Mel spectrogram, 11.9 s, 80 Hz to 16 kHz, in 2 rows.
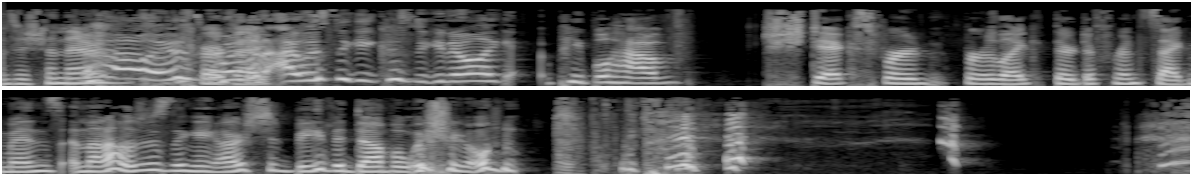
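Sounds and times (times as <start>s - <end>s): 
speech: 0.0s - 9.7s
laughter: 0.4s - 1.6s, 8.9s - 9.8s
mouth imitating a crude bad fart sound: 8.6s - 9.3s.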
